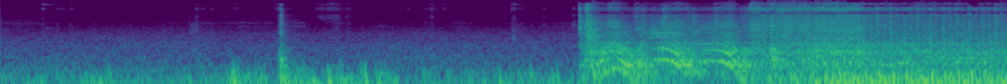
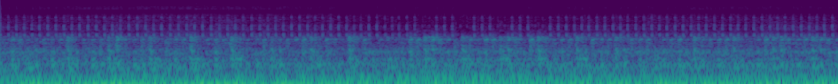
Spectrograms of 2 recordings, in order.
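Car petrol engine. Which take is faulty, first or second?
second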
